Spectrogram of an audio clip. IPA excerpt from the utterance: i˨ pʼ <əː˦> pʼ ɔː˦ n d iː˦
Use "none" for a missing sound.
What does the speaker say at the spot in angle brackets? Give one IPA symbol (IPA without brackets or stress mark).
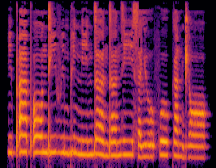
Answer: aː˦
